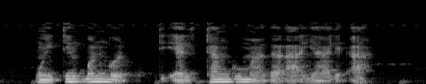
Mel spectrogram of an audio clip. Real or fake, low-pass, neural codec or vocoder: real; 7.2 kHz; none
